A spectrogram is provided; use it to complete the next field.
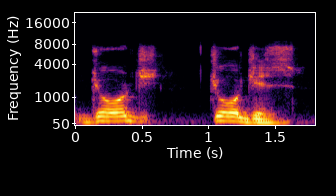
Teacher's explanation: George, ends in sibilant, and then we need to add an extra syllable.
